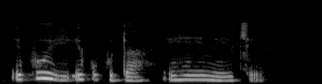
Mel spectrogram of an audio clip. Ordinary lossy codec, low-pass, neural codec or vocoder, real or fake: none; 7.2 kHz; none; real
